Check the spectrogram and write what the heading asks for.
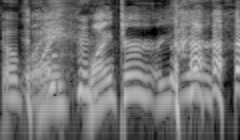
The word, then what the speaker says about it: Wynter: I kind of like Winter. Winter is fine. Like, I kind of like Winter, and that to me sounds like the proper way for a name, Winter.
